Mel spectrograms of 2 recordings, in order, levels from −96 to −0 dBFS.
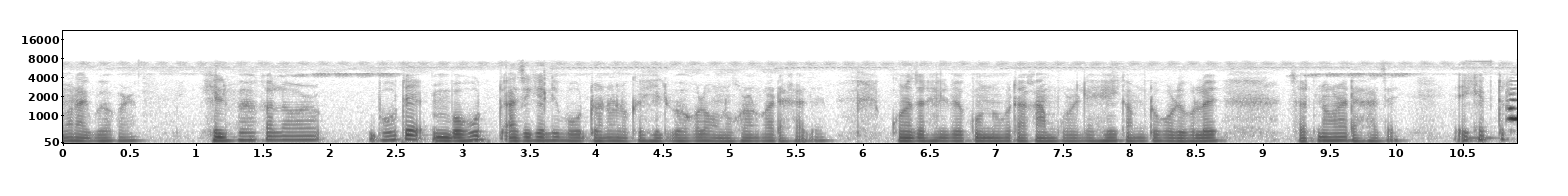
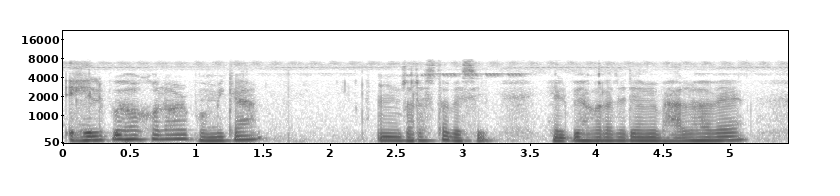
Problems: low volume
